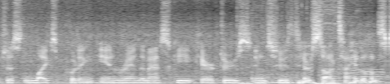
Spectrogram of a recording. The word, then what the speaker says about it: ASCII: I mean, that's how you pronounce it. Yeah, it is. Bruh. If you think about it. It's ASCII.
